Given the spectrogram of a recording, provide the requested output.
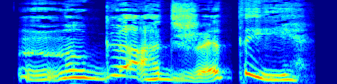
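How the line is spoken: Groaning. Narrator (Russian): Простонала Кэти

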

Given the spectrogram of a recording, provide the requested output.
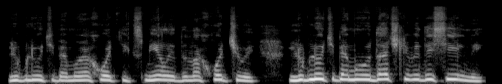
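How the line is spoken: Tender whisper in ear. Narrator (Russian): ласково прикоснувшись губами к уху, прошептала жена

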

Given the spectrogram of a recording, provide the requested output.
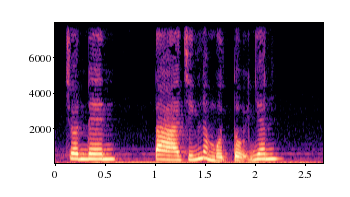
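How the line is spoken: Trembling voice. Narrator (Vietnamese): Quận chúa thanh âm ẩn chứa run rẩy

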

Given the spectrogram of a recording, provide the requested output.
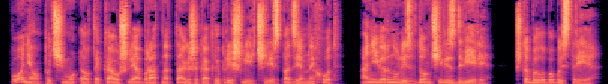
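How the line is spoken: Plain. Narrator (Russian): ответил Вичко

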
